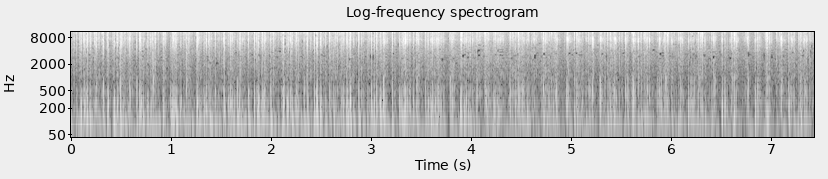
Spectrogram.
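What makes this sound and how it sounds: A brown leather belt strap is held in both hands while fingertips and nails scratch and tap along it. A rapid, uneven stream of dry taps and scratchy rustles continues at a steady level for the whole clip, with most of the energy low and thuddy.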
